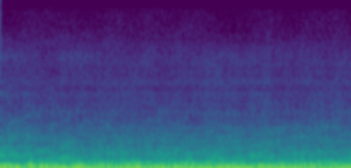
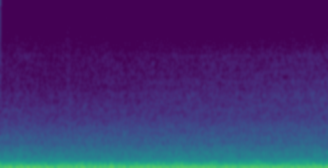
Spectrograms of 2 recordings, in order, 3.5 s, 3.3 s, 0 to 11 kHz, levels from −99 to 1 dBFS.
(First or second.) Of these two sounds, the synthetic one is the first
